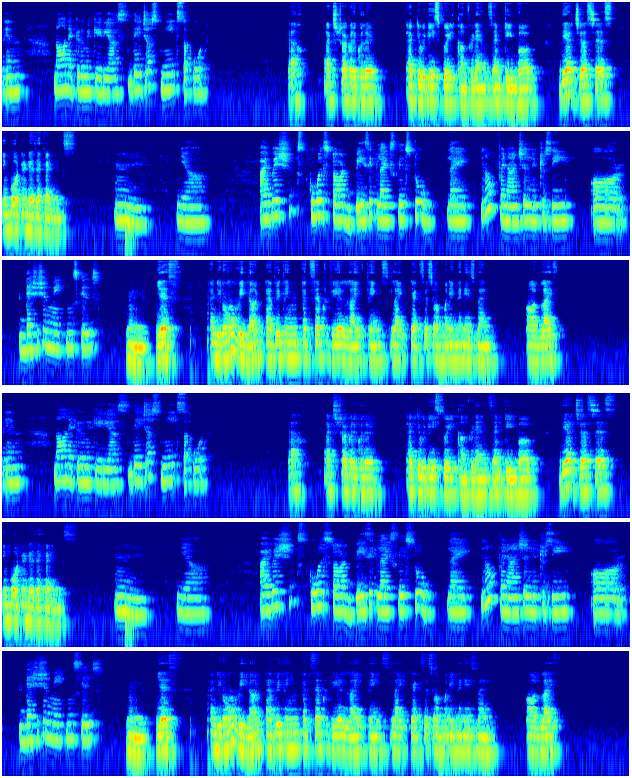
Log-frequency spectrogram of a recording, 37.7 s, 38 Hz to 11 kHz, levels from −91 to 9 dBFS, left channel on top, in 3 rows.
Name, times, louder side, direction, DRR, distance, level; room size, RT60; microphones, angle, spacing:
voice 1, 0.0-4.0 14.8-15.5 16.0-16.6 17.7-21.1 21.5-21.9 22.1-23.9 24.3-25.0 25.5-27.1, left 1 dB, 40° left, -3 dB, 3.1 m, -38 dB
voice 2, 6.4-7.5 8.1-10.6 11.1-12.2 12.6-13.9 27.6-28.6 29.3-34.9 35.6-36.2, left 2 dB, 80° left, 4 dB, 2.2 m, -30 dB
19.0 x 11.0 x 2.6 m, 0.29 s
head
